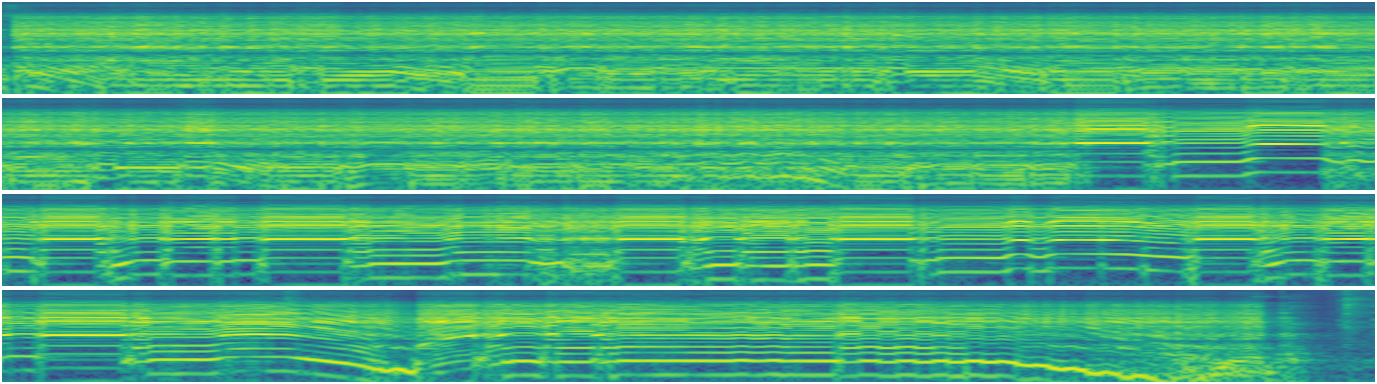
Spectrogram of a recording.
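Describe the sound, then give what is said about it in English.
Electric guitar riff played through a Digitech distortion effects pedal: a loud, buzzy sustained chord for about twelve seconds, then choppy repeated notes with swooping pitch bends, with no talking. “Now, that riff with the Digitech pedal.”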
